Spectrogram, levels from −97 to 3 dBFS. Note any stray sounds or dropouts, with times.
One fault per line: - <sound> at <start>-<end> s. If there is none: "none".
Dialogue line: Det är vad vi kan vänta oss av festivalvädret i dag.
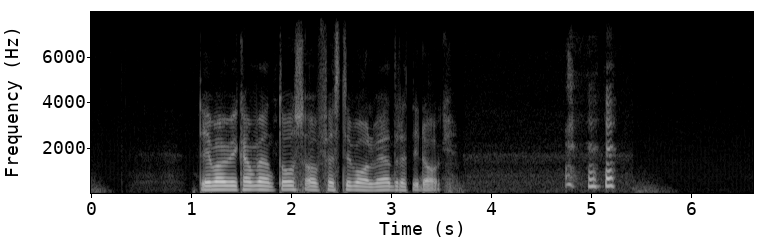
- laugh at 4.7-5.3 s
